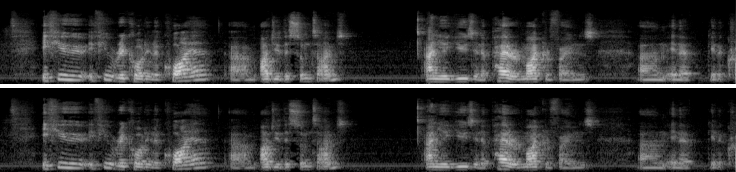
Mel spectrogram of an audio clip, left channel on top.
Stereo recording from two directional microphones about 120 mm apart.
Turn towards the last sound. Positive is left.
turn(degrees=-25)  # may be behind; listen again after turning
